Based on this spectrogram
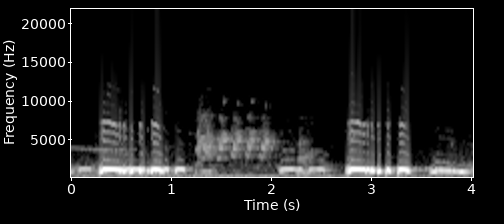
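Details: Zebra dove of local stock, a lively singer recorded in its natural habitat as a lure for other perkutut; a clipped, pulsing coo phrase, a softer murmured pause with faint background hiss, then another stuttering coo.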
